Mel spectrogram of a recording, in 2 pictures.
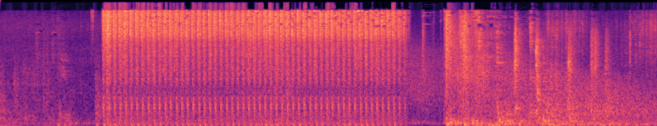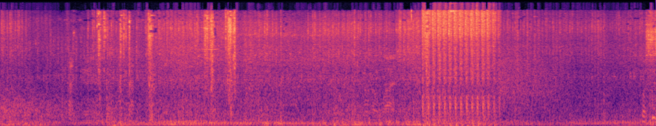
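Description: Long bursts of rapid machine gun fire from a Panzer II tank in the World War II shooter Enlisted, loud and continuous, pausing briefly between volleys over a steady engine rumble.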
